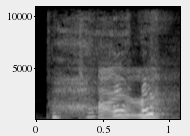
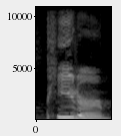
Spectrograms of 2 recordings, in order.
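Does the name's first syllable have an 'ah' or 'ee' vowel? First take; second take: ah; ee. First: The name sounds like pa-TEER. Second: The name sounds like PEE-ter. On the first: The speaker calls it wrong. "that's how the audiobook person says it" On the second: The speaker calls it right. "It's supposed to be pronounced Peter"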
